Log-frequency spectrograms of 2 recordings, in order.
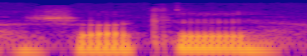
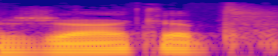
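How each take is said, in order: First: Jacquet said as zha-KAY, French style, no t; softer second try at a name. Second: Jacquet said as JACK-et, English style; first try at a name. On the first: Radio host to listeners retrying the name, quiet zha-KAY. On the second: Radio host to listeners naming an artist, JACK-et, English style. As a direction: say Jacquet as JACK-et, hard t at the end. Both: Shown as a demonstration. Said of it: "I should ask, uh, some of the others how to say that".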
